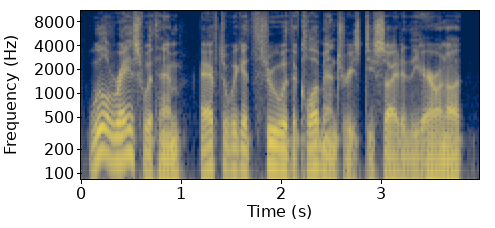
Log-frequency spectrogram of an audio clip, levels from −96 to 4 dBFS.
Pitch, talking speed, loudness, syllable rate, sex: 95 Hz, 225 wpm, -17 LUFS, 5.9 syllables/s, male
